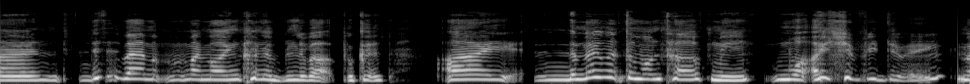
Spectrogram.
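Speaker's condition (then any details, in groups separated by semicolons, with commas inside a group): Cerebral palsy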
